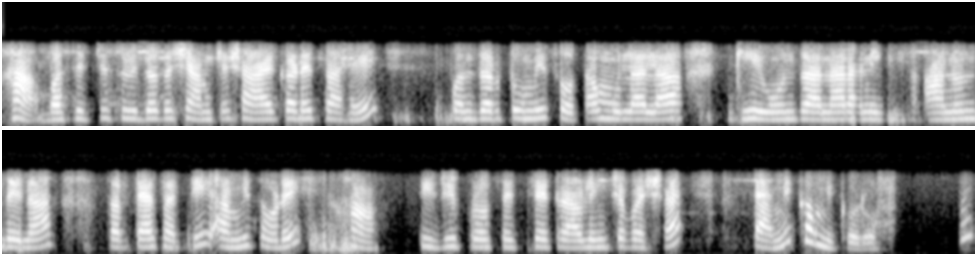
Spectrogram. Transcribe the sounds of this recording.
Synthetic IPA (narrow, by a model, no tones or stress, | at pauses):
hãbəset͡ɕiːsuʋid̪ʱat̪əɕiamt͡ɕjaɕaɦajkəɽet͡saɦepəɳd͡zəɾt̪um̤iːsʋət̪amulalaɡʱeuːnd͡zaɳ̃aɾaɽ̃iɡʱanuːnd̪eɽ̃aɾt̪əɾt̪jasaʈiːam̤iːt̪ʰoɽehã | ʈ̪id͡ʑiːpɾosest͡ɕeʈɾaʋliŋɡt͡ɕepəɕa | t̪eamiːkəmiːkəɾo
